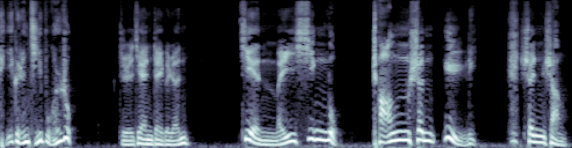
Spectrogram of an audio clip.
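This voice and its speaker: Slow, expressive male storyteller with a husky voice and dry sound. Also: no room sound. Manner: dramatic, unhurried, wide pitch swings. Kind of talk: traditional oral storytelling.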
